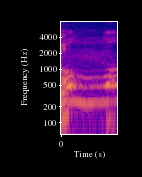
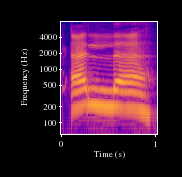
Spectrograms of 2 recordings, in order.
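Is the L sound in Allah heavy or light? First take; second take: heavy; light. First: The L is heavy, deep and full. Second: The L is light, thin and clear.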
